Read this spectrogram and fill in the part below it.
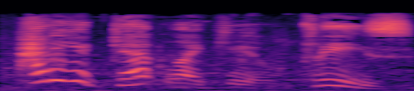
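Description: A woman speaks a short way off.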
